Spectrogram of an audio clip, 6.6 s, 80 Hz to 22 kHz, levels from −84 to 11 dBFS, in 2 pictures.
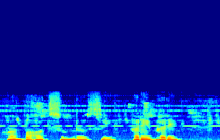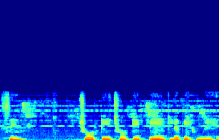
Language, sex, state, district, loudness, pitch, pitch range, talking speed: Hindi, female, Jharkhand, Ranchi, -16 LUFS, 205 Hz, 190-220 Hz, 120 wpm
